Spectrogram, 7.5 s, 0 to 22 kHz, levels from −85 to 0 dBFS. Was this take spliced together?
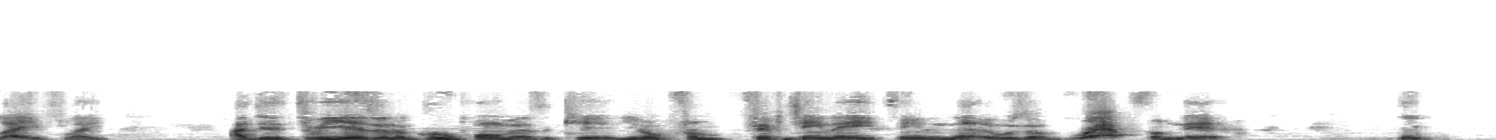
no; 0 cuts

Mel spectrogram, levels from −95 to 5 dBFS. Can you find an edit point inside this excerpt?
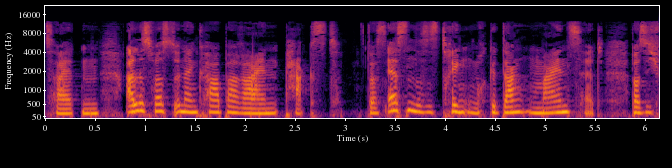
yes; 2 cuts; at 3.4 s, 4.3 s

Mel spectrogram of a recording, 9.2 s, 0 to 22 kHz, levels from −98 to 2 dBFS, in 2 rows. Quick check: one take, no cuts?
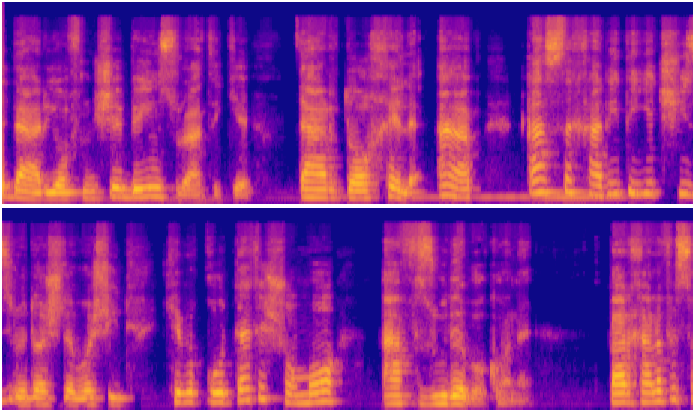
yes; 0 cuts

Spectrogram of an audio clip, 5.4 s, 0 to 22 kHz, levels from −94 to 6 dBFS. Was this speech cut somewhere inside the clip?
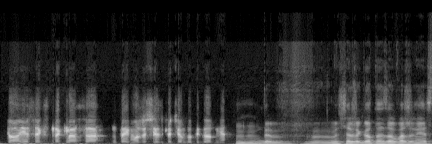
yes; 2 cuts; at 1.6 s, 2.0 s

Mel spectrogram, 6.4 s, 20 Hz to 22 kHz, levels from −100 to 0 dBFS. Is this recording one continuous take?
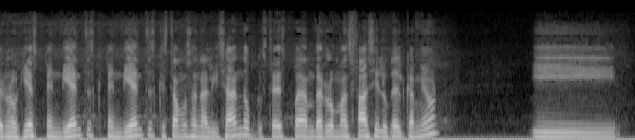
no; 3 cuts; at 1.0 s, 2.5 s, 3.9 s

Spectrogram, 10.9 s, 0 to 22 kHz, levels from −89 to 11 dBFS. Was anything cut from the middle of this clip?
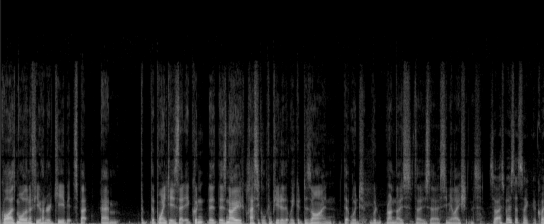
no; 0 cuts

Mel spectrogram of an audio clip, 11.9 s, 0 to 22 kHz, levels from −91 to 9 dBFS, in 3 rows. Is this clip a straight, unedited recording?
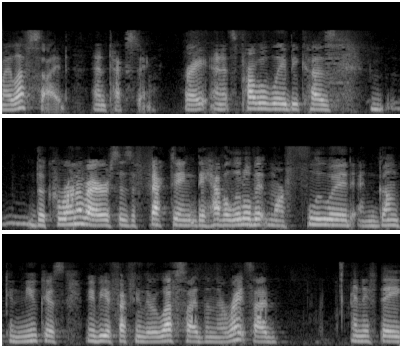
yes; 0 cuts

